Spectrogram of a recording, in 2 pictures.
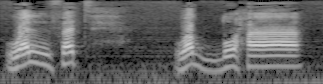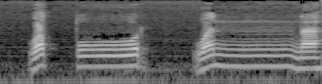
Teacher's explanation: همزة الوسط سقطت لأنها قد سبقت بحرف فصارت في درج الكلام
